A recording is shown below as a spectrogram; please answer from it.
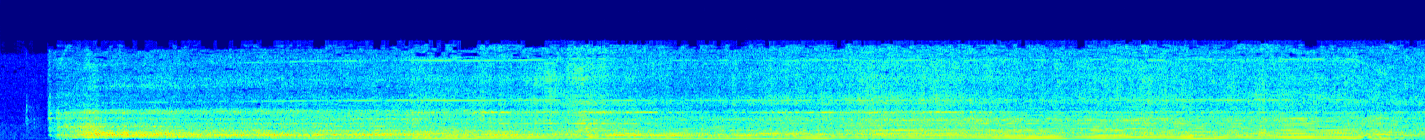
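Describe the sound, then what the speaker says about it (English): A hand immersion blender buzzes at the bottom of a jar of egg yolk and oil for homemade mayonnaise, a loud steady motor whine that starts abruptly, holds an even pitch for about six seconds, then winds down. "put the hand blender all the way down into the bottom of the jar. Get the egg yolk under it. And then just start buzzing."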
